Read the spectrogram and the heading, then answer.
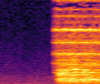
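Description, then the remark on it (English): After a half-second of near silence, a school bell at a school abruptly starts ringing, loud and continuous, with a bright, metallic, high-pitched clang that holds steady to the end. “As the bell rings, all the previously frozen individuals come to life, continuing on their way toward school.”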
